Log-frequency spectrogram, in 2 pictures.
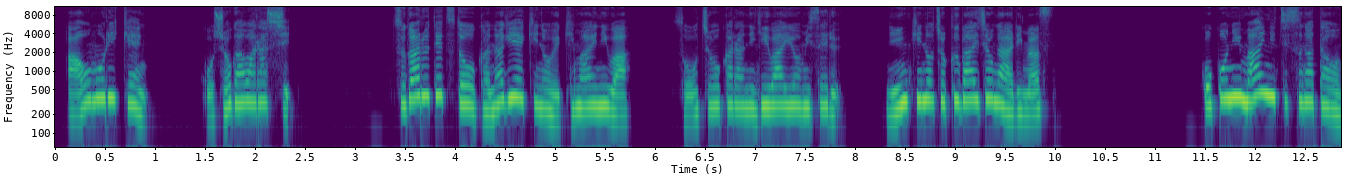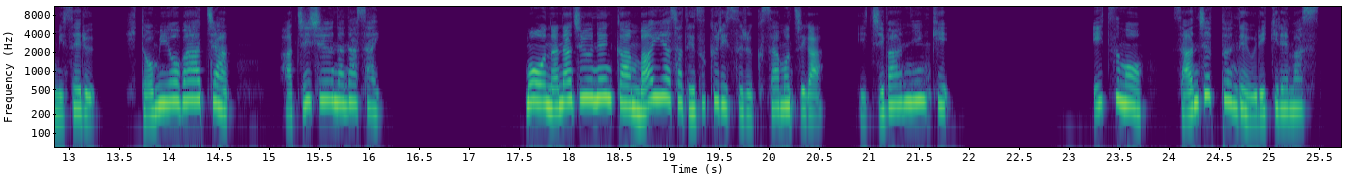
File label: narration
